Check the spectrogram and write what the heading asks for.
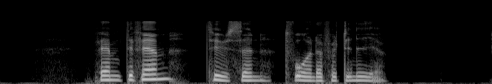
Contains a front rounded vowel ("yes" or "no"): yes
